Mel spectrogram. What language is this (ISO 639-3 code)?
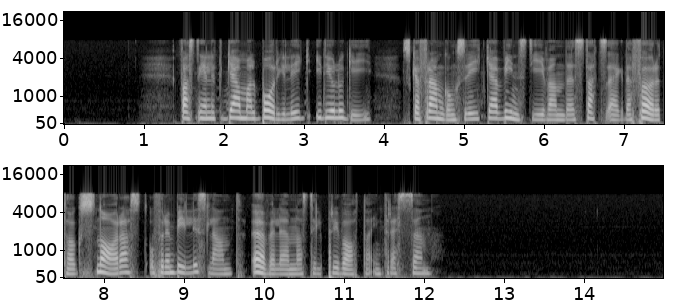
swe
